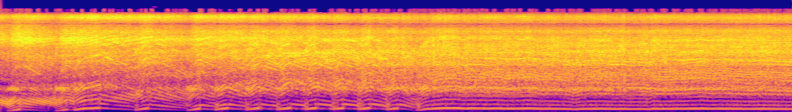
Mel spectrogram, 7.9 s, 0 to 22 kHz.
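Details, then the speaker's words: Husqvarna 55 Rancher chainsaw after carb repair, chain sharpening and new air filter and plug, cutting hickory: high two-stroke howl bogs and recovers with each stroke, throwing good-sized chips. Normal cutting under load. "it's got some good looking chips it's not just a fine sawdust so that's a good piece of uh Hickory actually so that's uh cutting well"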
